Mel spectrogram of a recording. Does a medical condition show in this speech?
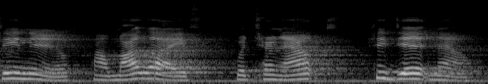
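Yes: Down syndrome; suspected prenatally, present from birth, petite stature, occupational and physical therapy from infancy; speech therapy from infancy, answered audition questions with clarity at age 6.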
